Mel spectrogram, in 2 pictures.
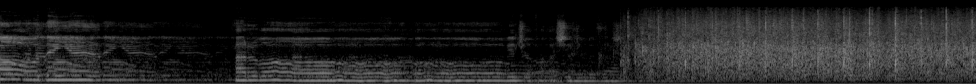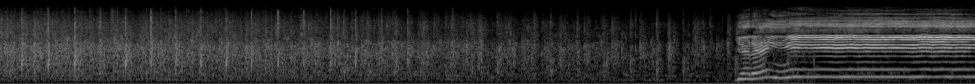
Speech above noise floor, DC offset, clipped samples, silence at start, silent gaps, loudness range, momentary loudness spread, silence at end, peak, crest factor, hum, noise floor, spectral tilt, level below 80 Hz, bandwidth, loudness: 29 dB; 0.1%; under 0.1%; 0 s; none; 19 LU; 25 LU; 0 s; -6 dBFS; 24 dB; none; -55 dBFS; 0.5 dB/octave; -76 dBFS; 16 kHz; -24 LUFS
